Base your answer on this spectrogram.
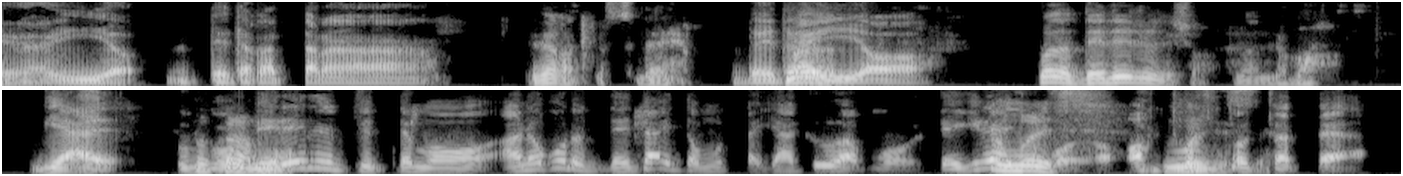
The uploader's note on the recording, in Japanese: ZOOMで収録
